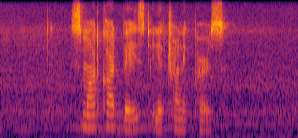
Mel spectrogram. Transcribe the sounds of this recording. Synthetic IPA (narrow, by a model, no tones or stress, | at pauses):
smatkʰadbestʰḭlɛk̚tʰɹɔnikpʰɛ̰s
